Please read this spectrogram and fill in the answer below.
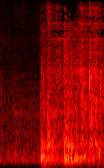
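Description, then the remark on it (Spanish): A chair is shoved aside by a woman in a hangar as a professor stands up, scraping across the floor in three rough, grinding bursts over about a second, moderately loud with no voices. “El profesor se levanta y Raquel aparta su silla.”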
